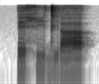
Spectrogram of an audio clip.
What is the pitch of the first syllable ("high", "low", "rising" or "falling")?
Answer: high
